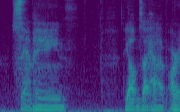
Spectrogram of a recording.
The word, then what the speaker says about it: Samhain: their albums right here the band is called Samhain the albums I have are initium and November coming fire well technically it's pronounced salwin whatever um I've seen interviews that Danzig did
